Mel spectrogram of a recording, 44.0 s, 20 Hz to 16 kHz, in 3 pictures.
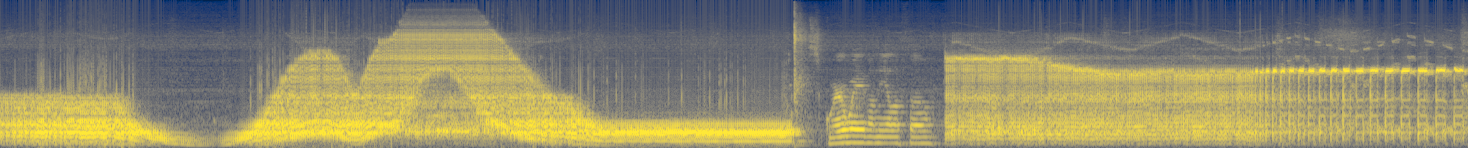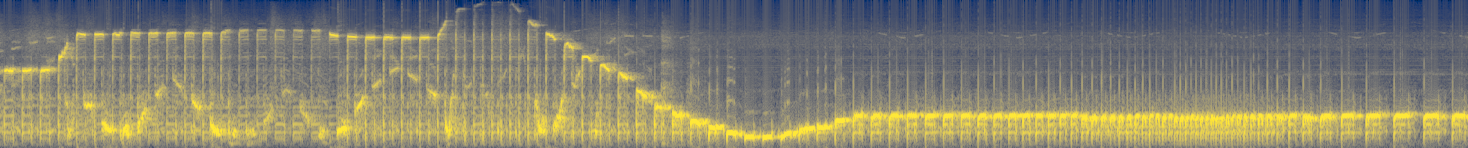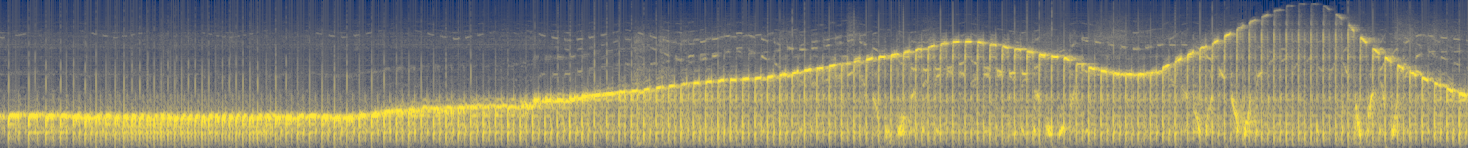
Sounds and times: Synthesizer: 0:00.0 - 0:08.2, 0:09.4 - 0:44.0
Speech: 0:08.0 - 0:09.4.

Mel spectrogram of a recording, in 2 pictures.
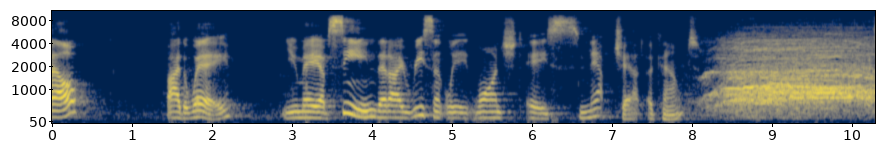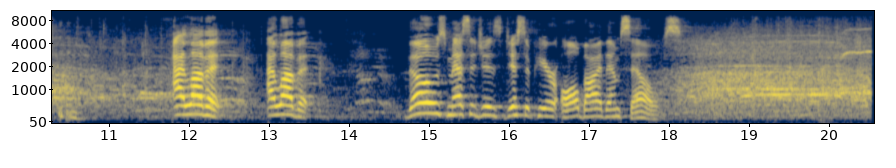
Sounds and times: Speech: 0:01.5 - 0:02.3, 0:02.9 - 0:08.1, 0:11.8 - 0:18.2.

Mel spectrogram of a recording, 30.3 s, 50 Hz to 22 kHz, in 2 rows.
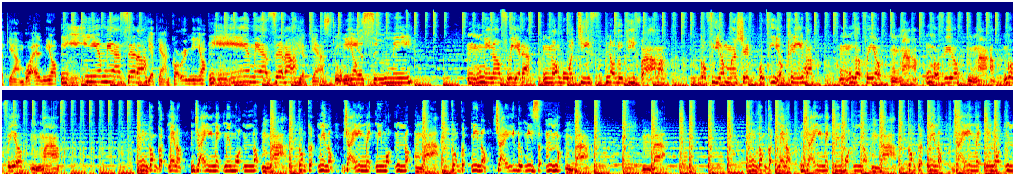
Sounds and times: Music: 0:00.0 - 0:30.3.

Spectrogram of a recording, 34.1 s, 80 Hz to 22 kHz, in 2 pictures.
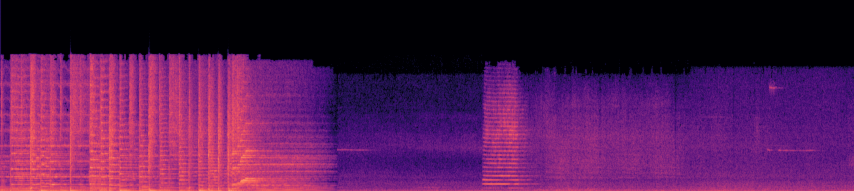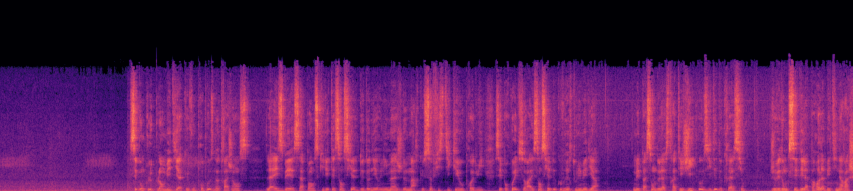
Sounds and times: Speech: 0:19.6 - 0:29.1, 0:29.8 - 0:34.1.

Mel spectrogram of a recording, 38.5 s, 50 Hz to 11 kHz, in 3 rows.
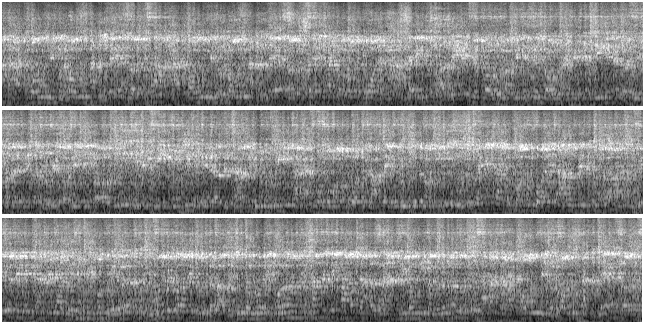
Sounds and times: Music: 0:00.0 - 0:38.4.

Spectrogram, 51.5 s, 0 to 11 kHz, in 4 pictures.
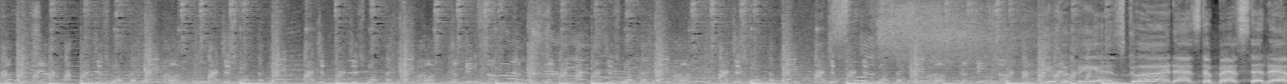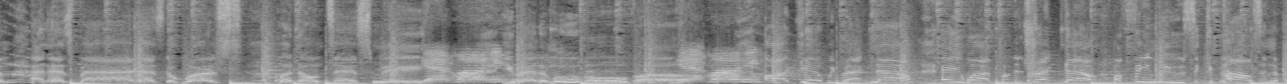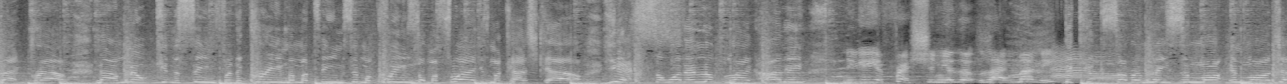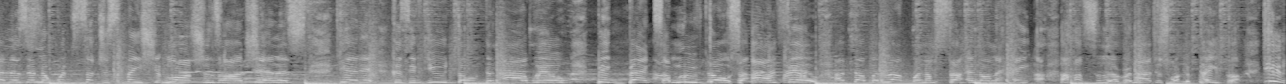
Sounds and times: Music: 0:00.0 - 0:51.4.

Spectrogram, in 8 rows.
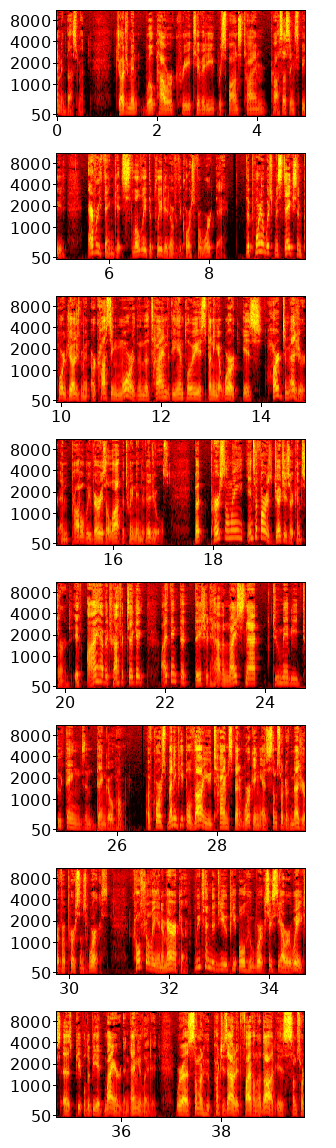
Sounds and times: Speech: 0:00.0 - 0:00.6, 0:01.2 - 0:39.6.

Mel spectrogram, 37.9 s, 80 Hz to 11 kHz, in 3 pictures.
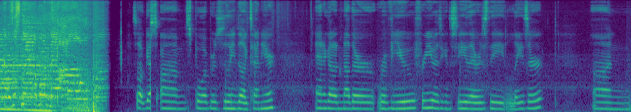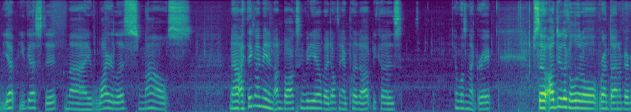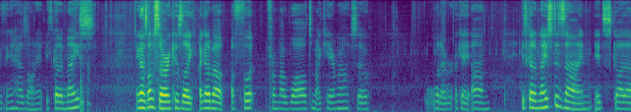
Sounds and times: Speech: 0:02.7 - 0:05.6, 0:06.3 - 0:10.9, 0:11.8 - 0:16.5, 0:17.2 - 0:20.7, 0:21.7 - 0:22.5, 0:23.3 - 0:27.2, 0:28.0 - 0:32.7, 0:33.8 - 0:35.1, 0:35.7 - 0:37.8.

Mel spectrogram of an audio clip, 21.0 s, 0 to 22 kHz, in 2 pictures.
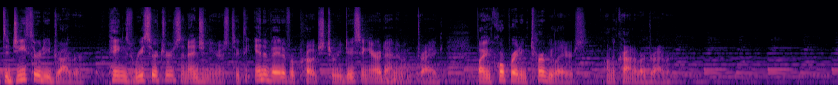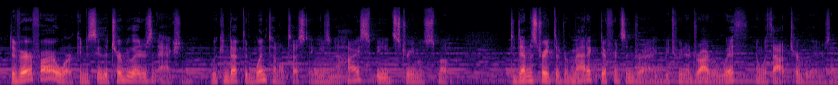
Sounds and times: Speech: 0:00.0 - 0:08.4, 0:10.6 - 0:16.2, 0:16.9 - 0:20.9
Music: 0:00.0 - 0:20.9.

